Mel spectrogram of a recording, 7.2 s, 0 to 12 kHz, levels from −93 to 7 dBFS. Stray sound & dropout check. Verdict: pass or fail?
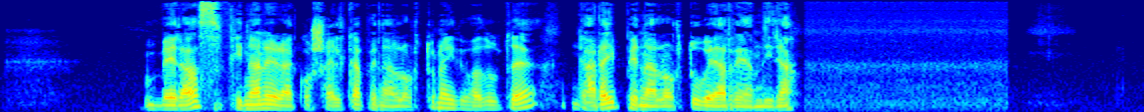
pass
